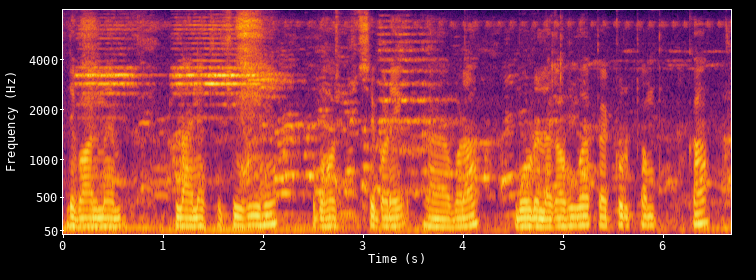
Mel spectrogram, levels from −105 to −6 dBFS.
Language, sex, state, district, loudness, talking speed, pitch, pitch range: Hindi, male, Madhya Pradesh, Katni, -16 LUFS, 125 wpm, 115 Hz, 110-125 Hz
